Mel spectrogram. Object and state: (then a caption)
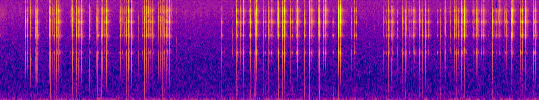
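Glass candle jar. Long nails tap and scratch a medium glass candle jar filled with solid green wax and wrapped with a label. Rapid bursts of crisp, bright clicks with almost no ring are separated by short pauses.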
